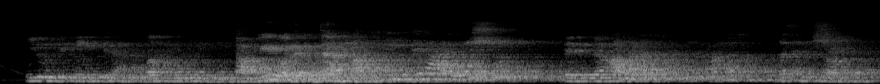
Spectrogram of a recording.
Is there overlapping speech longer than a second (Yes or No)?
No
